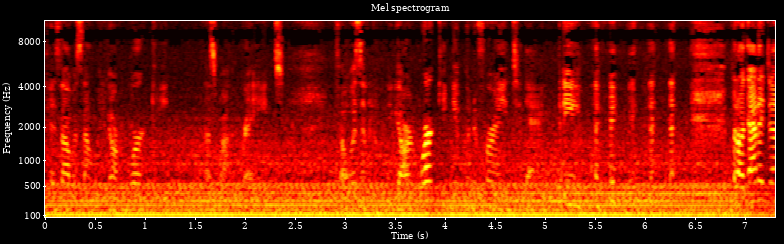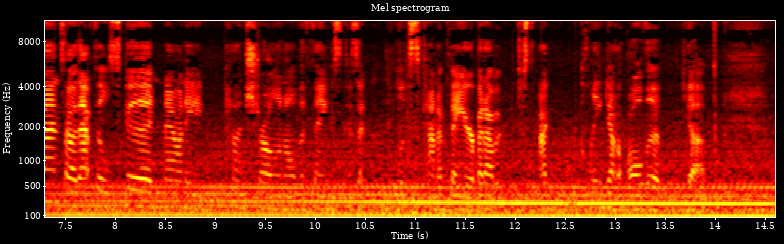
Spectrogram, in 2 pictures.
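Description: Steady engine and road drone inside a moving Jeep's cabin, with a woman talking over it now and then.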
